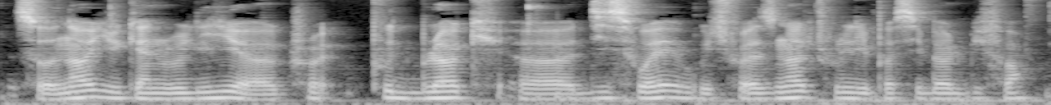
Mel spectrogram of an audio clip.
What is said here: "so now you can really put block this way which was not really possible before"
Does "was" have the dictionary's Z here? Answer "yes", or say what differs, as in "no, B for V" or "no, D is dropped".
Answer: yes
